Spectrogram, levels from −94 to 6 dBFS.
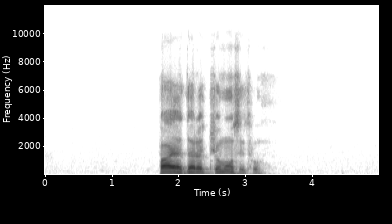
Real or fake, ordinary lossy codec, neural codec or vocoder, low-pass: real; Opus, 24 kbps; none; 7.2 kHz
